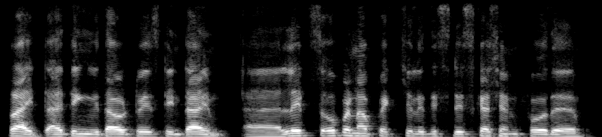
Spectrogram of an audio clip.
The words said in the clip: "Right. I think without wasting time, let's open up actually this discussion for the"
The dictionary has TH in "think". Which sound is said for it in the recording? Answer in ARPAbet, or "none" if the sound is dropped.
T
